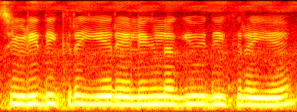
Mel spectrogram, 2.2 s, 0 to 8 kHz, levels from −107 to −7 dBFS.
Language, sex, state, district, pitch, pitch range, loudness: Hindi, female, Chhattisgarh, Bilaspur, 215 Hz, 205-220 Hz, -13 LUFS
